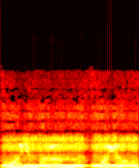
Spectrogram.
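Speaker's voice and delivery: put-on full-on cooing baby-talk voice. Imagining being offered a little oil at an oil change, mock baby talk. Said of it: "full on baby talk performance".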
